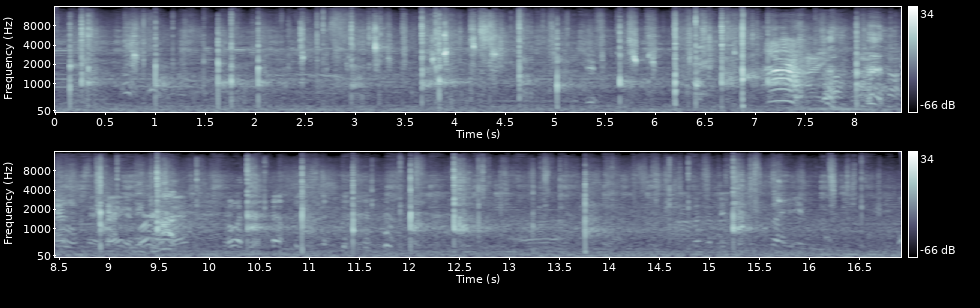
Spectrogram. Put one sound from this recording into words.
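Paddles strike a ball with sharp hollow pops again and again.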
